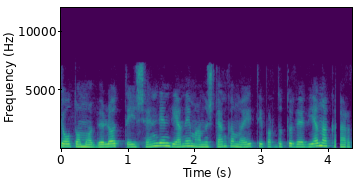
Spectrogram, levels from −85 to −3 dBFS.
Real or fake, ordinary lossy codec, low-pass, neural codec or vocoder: real; AAC, 32 kbps; 7.2 kHz; none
